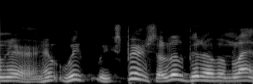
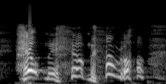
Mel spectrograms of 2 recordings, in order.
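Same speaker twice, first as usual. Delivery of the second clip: high, loud, hollering yell; 11 semitones higher, 9 dB louder than usual. Telling of being lost in the woods, reenacting screaming for help. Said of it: "I'm screaming, I'm hollering, I'm yelling".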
